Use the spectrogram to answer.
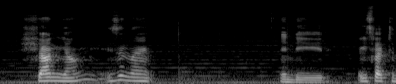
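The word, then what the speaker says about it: Xianyang: prefecture so i believe x is pronounced sha like sh shanyang isn't that indeed respect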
